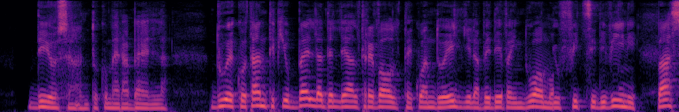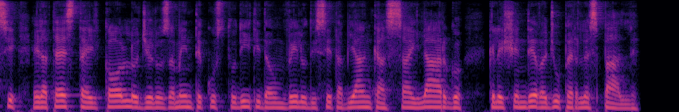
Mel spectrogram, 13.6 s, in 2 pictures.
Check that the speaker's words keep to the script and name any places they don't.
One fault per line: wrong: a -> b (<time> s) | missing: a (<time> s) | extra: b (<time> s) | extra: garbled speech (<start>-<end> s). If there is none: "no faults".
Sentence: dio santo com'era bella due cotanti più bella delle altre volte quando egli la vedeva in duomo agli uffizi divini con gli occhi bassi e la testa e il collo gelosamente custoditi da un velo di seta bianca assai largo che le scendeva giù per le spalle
missing: agli (5.6 s)
missing: con gli occhi (6.4 s)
